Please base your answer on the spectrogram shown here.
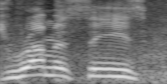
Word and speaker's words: Ramesses: saw it in the ancient Greek, and it's pronounced Ramesses, and by that they were able to combine both together and solve the mystery of ancient Egypt.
